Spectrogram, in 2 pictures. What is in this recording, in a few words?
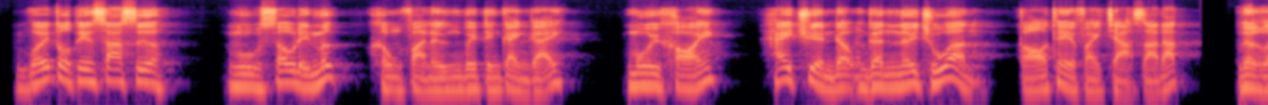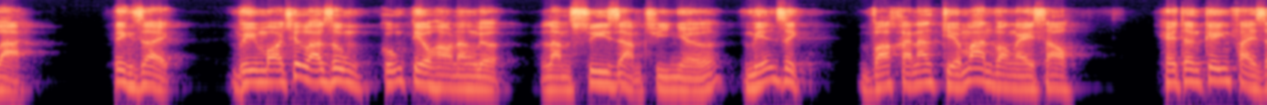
narration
